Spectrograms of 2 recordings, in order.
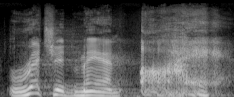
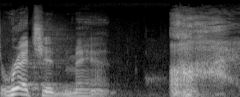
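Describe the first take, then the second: First: "I" set apart and drawn out in a voiced cry; emphatic I. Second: "I" set apart after a pause, dropped to an unvoiced hush; pause, then breathe "I" softly; emphatic I. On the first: Preacher quoting the wretched man's confession, emphatic I. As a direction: land on "I" alone, as a cry. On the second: Preacher repeating the confession for emphasis, hushed I. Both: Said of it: "for emphasis".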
